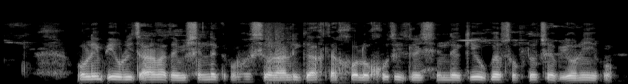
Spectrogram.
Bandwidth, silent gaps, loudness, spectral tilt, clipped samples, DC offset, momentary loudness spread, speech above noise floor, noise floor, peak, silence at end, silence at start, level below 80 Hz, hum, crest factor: 7.8 kHz; none; -20 LUFS; -3.5 dB/octave; under 0.1%; under 0.1%; 6 LU; 23 dB; -43 dBFS; -2 dBFS; 0.15 s; 0.35 s; -66 dBFS; none; 18 dB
